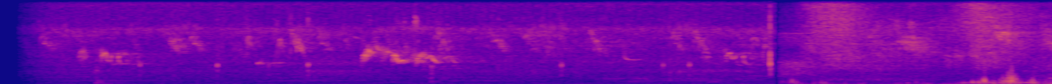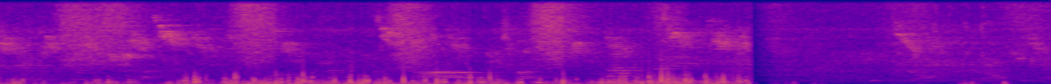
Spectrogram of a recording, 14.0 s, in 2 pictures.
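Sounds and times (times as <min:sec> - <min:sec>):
small birds chirping: 0:00.2 - 0:14.0
low rumble: 0:05.2 - 0:12.0.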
